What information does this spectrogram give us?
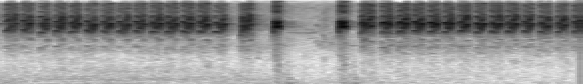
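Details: Sunbird lure recording, sogok ontong: a fast steady series of high, sharp, metallic notes, briefly broken by two loud single chips, then resuming at the same quick pace.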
